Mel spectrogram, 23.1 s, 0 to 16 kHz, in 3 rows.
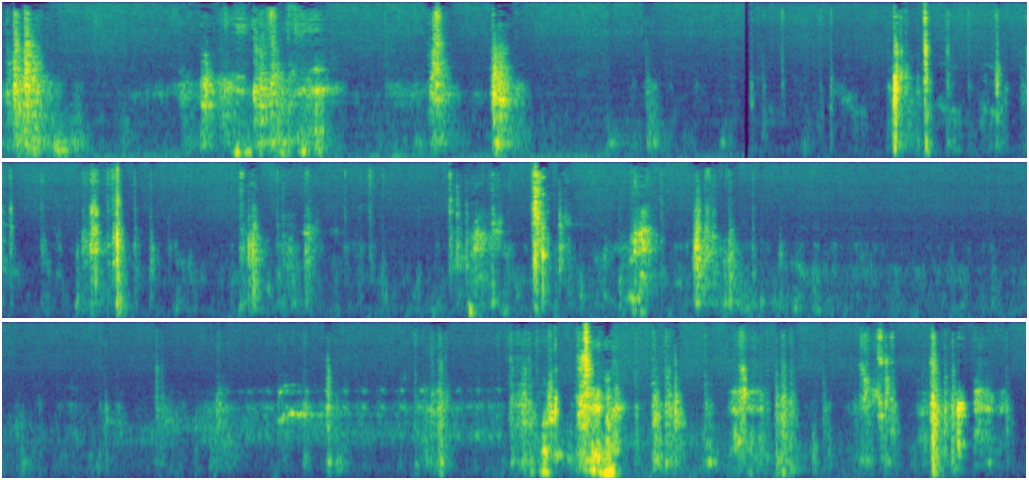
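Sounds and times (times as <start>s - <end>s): metal sheet clicking and knocking: 0.0s - 23.0s.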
